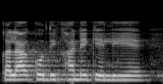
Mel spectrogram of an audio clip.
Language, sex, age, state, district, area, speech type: Hindi, female, 30-45, Rajasthan, Jodhpur, urban, spontaneous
